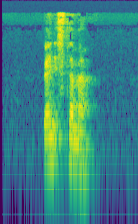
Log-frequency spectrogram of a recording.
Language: Turkish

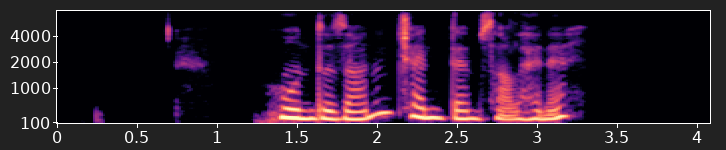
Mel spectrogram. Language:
Kurdish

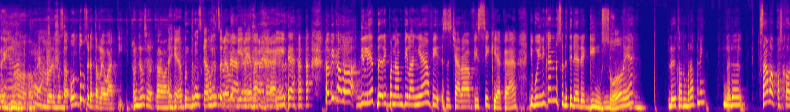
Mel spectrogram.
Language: Indonesian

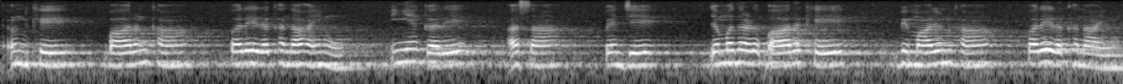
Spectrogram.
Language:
Sindhi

